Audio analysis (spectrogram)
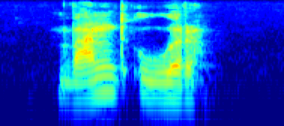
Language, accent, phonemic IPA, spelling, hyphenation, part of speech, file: German, Austria, /ˈvantˌʔuːɐ̯/, Wanduhr, Wand‧uhr, noun, De-at-Wanduhr.ogg
- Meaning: wall clock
